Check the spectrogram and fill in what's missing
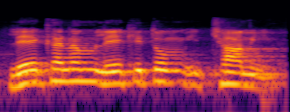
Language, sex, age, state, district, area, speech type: Sanskrit, male, 30-45, Karnataka, Dakshina Kannada, rural, spontaneous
